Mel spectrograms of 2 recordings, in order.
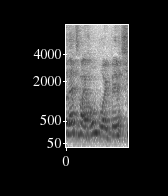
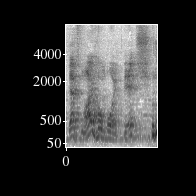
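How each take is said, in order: First: Tough-guy retort. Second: A touch lower, mocking copy of the comeback; mocking the retort. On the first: Retold or imitated. Narrator to the brawler, a cocky half-shouted comeback. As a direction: snap it back at the big guy to defend your buddy. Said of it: "I just go". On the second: Brawler pinning the narrator, a lightly voiced smug echo. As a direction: throw his own line back at him, smug. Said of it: "and he's like".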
